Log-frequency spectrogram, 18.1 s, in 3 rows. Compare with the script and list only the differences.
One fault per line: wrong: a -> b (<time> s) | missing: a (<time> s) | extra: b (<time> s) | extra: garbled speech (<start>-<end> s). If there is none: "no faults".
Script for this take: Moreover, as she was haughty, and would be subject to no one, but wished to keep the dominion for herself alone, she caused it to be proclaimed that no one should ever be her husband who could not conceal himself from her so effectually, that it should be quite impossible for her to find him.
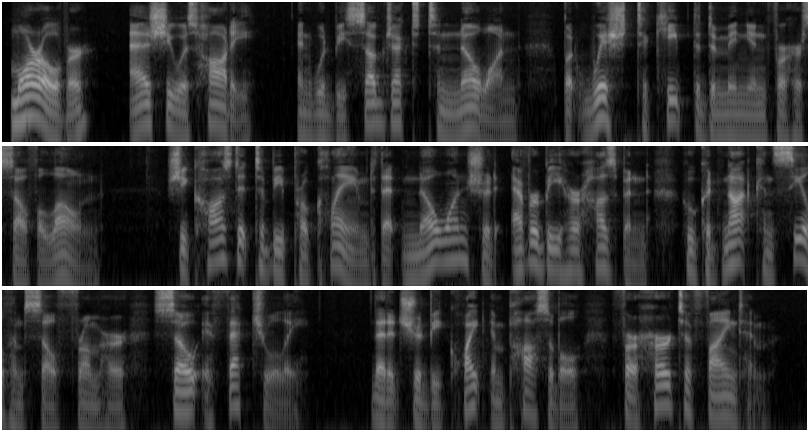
no faults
